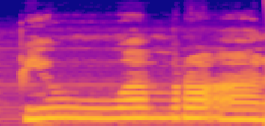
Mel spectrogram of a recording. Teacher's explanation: Ada tanwin bertemu dengan huruf wawu. Jadinya dibaca idgham bihunnah, berdengung, lebih berdengung memasukkan gitu.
